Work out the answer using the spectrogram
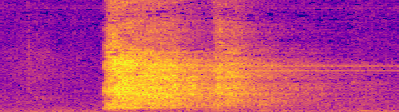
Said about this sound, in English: Sorry, I have this cough that will not go away.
